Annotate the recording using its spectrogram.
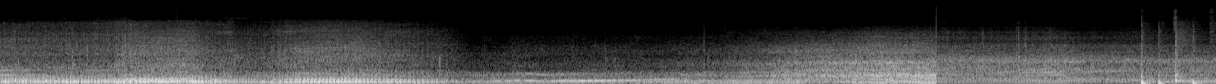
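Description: Road vehicles passing: engine and road noise swelling and fading twice, then an engine's pitch rising and falling, cut off abruptly about nine seconds in. A drumbeat starts near the end.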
